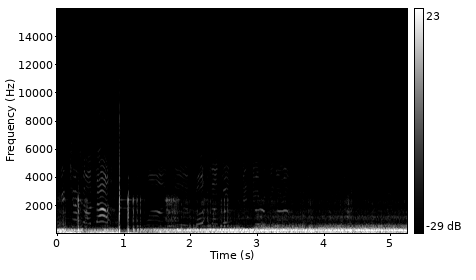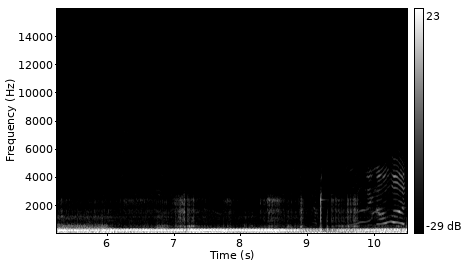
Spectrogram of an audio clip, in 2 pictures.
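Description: Motorboat engine running steadily under way, a loud low hum, with voices and laughter over it during the first few seconds.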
